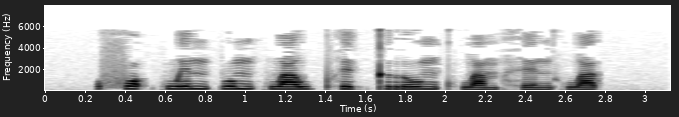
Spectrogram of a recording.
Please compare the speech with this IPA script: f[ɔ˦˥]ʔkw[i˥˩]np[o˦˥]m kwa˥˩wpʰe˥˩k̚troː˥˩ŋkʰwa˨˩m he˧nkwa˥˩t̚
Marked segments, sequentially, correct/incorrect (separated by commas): incorrect, incorrect, incorrect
